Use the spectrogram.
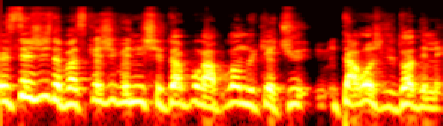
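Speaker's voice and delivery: loud, high, stammering outrage; furious quarrelling. Acted. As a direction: burst into an indignant tirade. Heated quarrel with teacher. (tirade furieuse, forte, aiguë et bégayante)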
